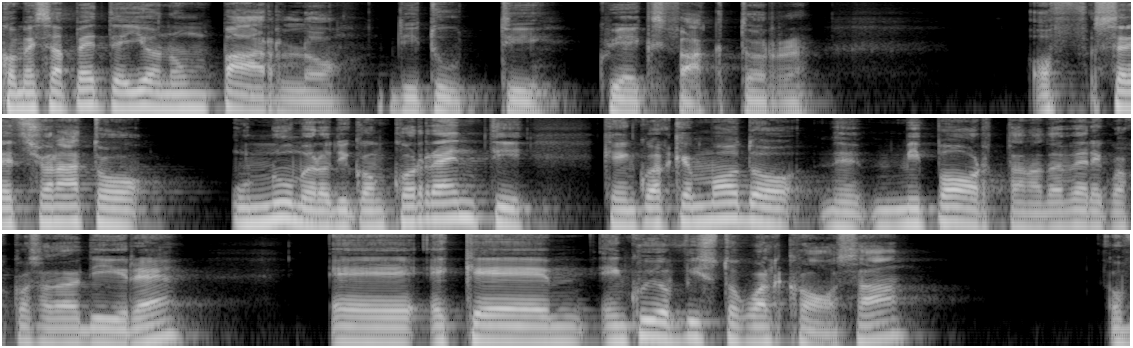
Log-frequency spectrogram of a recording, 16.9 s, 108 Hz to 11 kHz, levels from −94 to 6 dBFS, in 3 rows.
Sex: male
